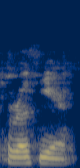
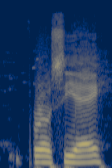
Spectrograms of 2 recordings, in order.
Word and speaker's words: Perossier: it up it's okay it's parochiere ferocia you can say it just like that I like it like that oh okay what will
